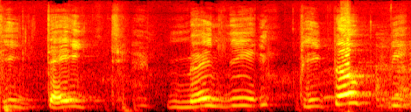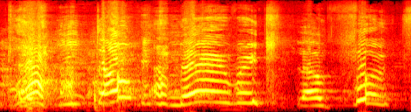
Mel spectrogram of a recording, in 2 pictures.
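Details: Adult woman with cerebral palsy and a speech impairment; dysarthria (cerebral palsy).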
